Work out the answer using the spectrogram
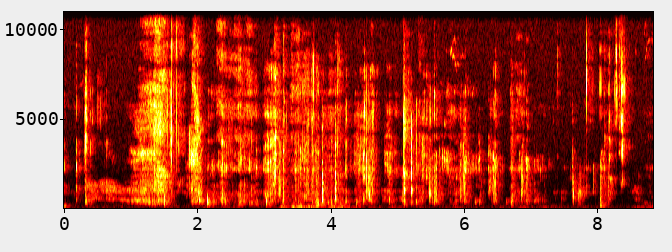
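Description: Close-up chewing of a bite of breaded chicken Kiev: wet mouth sounds with many small clicks and crunches.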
